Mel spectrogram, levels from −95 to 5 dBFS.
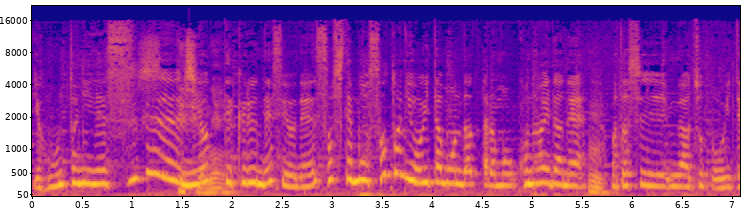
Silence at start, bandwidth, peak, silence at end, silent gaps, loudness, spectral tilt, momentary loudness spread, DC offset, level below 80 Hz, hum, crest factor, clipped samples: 0 s; 16.5 kHz; 0 dBFS; 0 s; none; -14 LUFS; -6 dB/octave; 8 LU; under 0.1%; -34 dBFS; none; 14 dB; under 0.1%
